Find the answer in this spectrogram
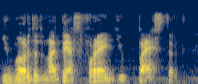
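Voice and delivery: enraged, furious screaming, acted. Voicing a man who attacks a player: screaming in character. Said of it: "as this man keeps screaming".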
